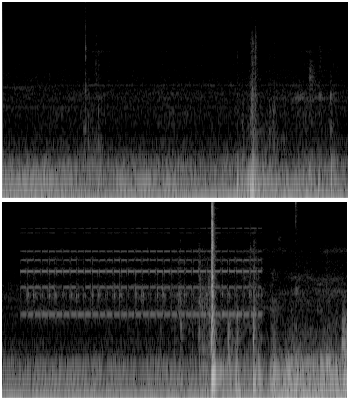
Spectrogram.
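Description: Opel Vectra's engine idling, heard from inside the cabin as a steady low hum. About halfway through, an electronic ringing tone sounds for roughly three seconds, and there are two sharp clicks, the second near the end of the tone.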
